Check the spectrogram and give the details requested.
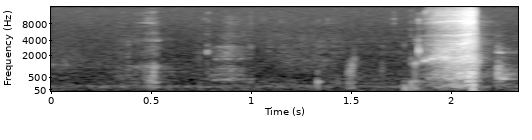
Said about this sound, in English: Was that a real slurp or a fake slurp?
